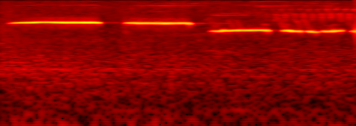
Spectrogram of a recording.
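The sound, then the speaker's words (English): A white-throated sparrow sings clear, pure whistled notes: two long high tones, then a slightly lower note broken into a quick run of short repeated whistles, with no talking. “In the east, you're more likely to hear the sweet, wavering song of the white-throated sparrow.”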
